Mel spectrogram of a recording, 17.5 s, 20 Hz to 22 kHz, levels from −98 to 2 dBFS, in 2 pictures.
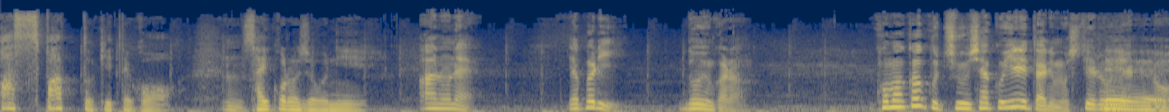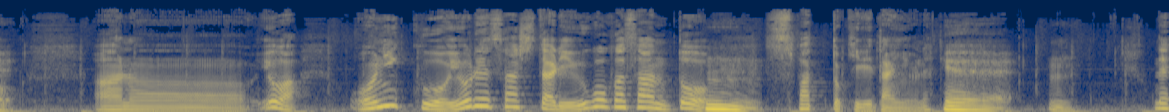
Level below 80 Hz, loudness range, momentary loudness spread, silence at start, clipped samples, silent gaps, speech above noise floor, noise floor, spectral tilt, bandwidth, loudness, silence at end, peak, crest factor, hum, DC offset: -44 dBFS; 6 LU; 15 LU; 0 s; under 0.1%; none; 22 dB; -42 dBFS; -5.5 dB/octave; 15.5 kHz; -21 LUFS; 0 s; -2 dBFS; 18 dB; none; under 0.1%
